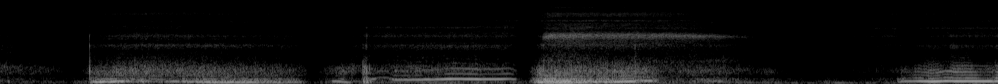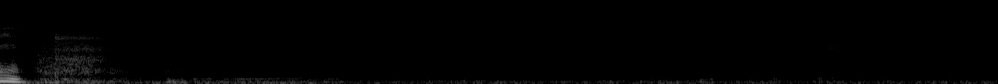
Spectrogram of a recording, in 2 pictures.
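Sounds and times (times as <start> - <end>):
person snoring: 0.9 - 7.6, 8.9 - 10.9.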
